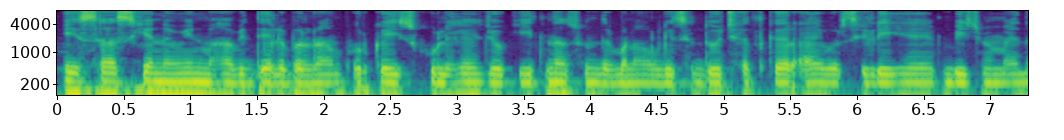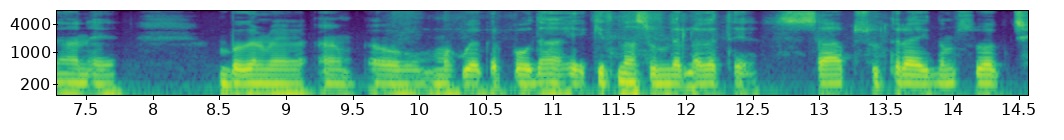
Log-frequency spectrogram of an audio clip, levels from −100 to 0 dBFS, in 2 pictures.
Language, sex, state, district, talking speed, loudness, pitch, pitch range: Hindi, male, Chhattisgarh, Balrampur, 170 wpm, -17 LUFS, 110 Hz, 105-110 Hz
